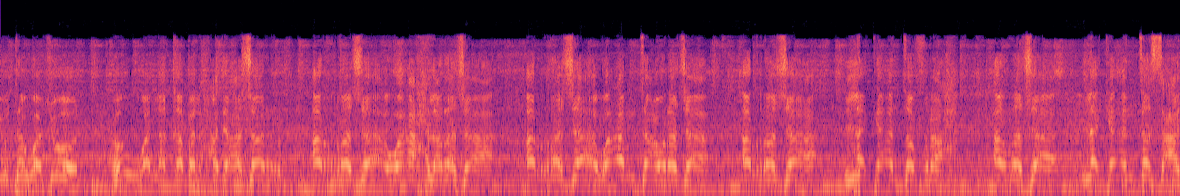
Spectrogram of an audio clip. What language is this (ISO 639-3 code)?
ara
